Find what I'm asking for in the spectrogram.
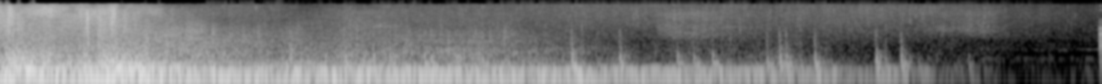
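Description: In Hogwarts Legacy, the Confringo fire spell bursts in a loud, close, booming blast that rumbles and crackles, fading over several seconds into scattered pops, then near silence.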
